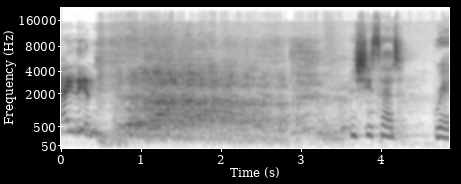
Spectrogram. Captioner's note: laughter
